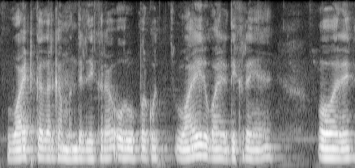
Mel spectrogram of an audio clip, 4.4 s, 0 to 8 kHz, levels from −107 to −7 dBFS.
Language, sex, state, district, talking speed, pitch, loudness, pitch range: Hindi, male, Chhattisgarh, Raipur, 215 wpm, 120 Hz, -17 LUFS, 115-125 Hz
